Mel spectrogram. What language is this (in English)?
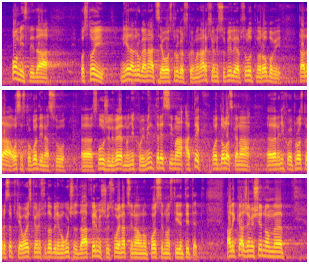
Serbian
